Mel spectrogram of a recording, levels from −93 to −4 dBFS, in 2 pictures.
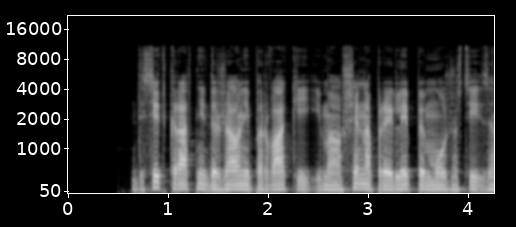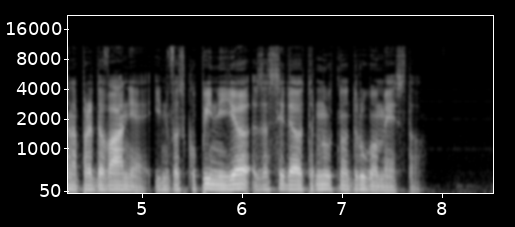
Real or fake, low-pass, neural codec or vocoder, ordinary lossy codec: real; 10.8 kHz; none; none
